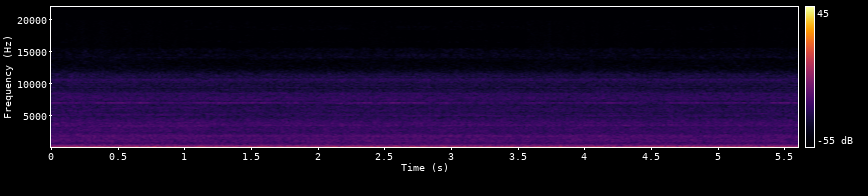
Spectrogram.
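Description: A Kodiak aircraft engine in a flight simulator game drones on during a steep approach, a loud, steady, close hum with a broadband roar that holds even throughout, with no talk over it.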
